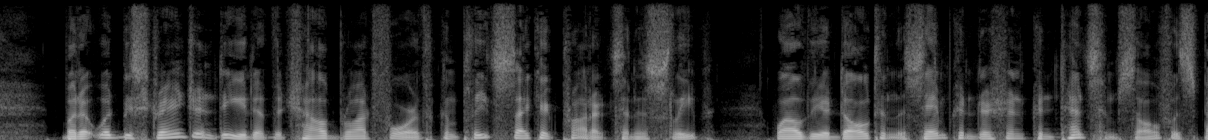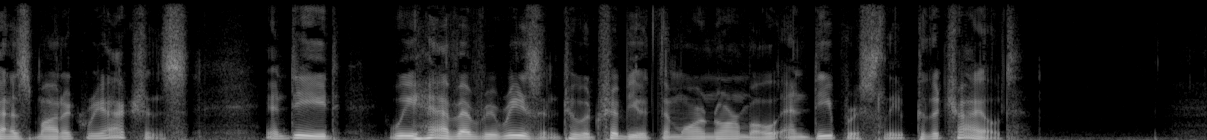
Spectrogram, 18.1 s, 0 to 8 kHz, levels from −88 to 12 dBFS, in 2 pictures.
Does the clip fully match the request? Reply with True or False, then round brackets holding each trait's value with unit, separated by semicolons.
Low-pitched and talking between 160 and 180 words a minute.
False (115 Hz; 145 wpm)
